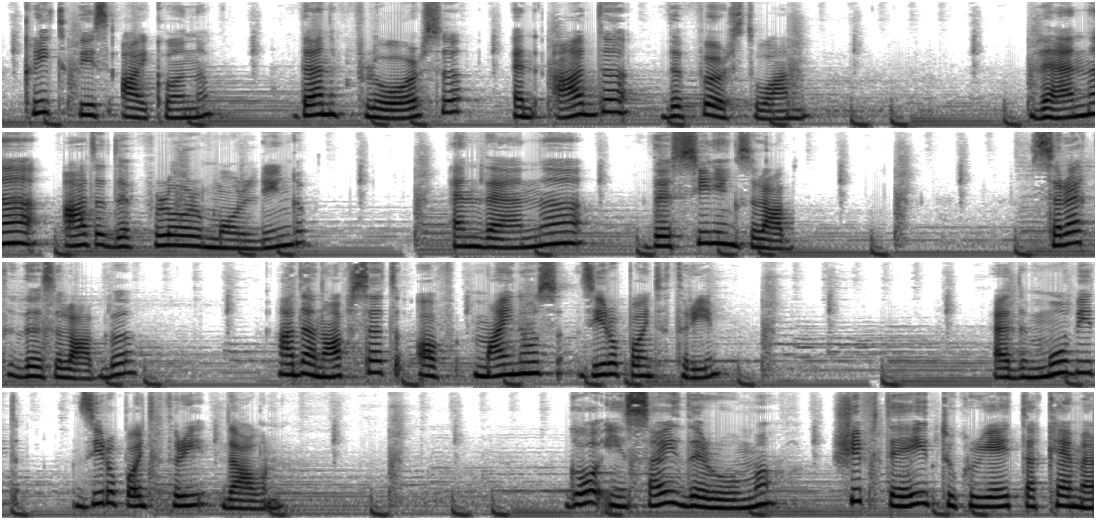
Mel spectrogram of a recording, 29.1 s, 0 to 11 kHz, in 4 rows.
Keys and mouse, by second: 3.6 click, 7.4 middle click, 10.4 click, 14.8 click, 15.5 middle click, 15.9 shift+middle click, 16.2 click, 17.8 click, 18.3 click, 18.7-19.7 drag, 20.2-21.7 drag, 24.5 click, 26.5 middle click, 27.6 middle click, 28.6 shift+a.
